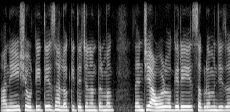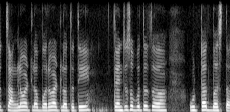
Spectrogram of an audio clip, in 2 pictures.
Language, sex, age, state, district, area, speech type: Marathi, female, 30-45, Maharashtra, Amravati, urban, spontaneous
